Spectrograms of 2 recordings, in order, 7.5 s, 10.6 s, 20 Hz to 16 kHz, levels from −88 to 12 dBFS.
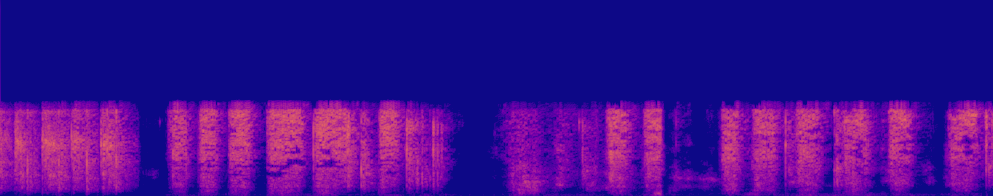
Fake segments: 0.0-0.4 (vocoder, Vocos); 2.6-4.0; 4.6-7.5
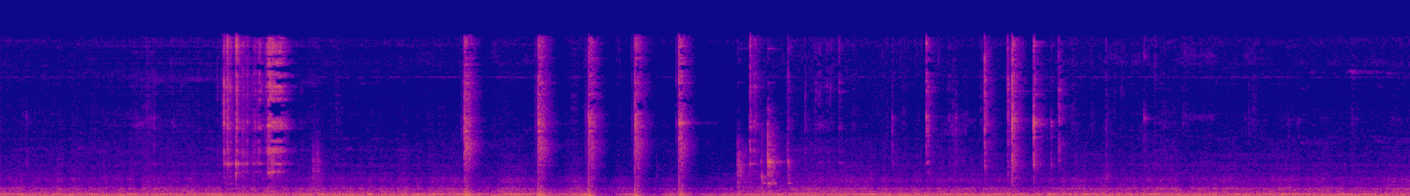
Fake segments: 0.7-2.4 (vocoder, Vocos)

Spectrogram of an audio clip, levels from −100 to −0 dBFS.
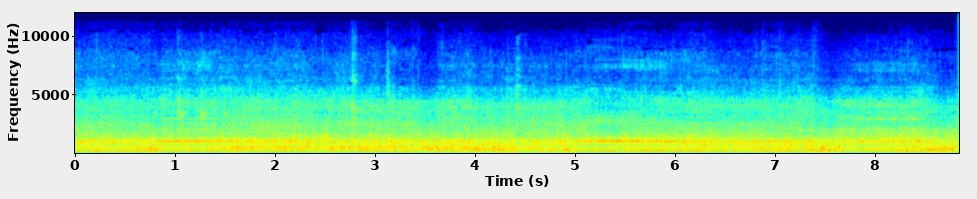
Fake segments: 7.2-7.8 (codec, SNAC)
